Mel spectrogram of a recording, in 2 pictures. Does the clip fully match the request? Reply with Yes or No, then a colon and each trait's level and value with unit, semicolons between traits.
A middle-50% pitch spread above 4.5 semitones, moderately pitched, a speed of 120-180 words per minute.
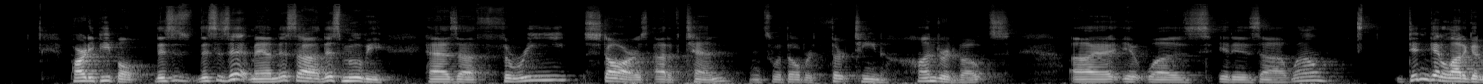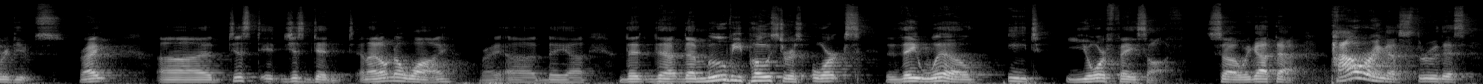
No: wide, 5.4 semitones; low, 125 Hz; average, 150 wpm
